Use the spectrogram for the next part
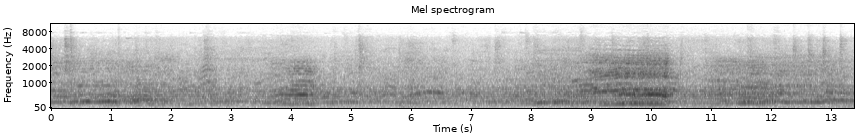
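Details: A herd of Simmental cattle in Turkey moos repeatedly, with several overlapping calls of varying pitch, a louder drawn-out moo around the middle, and human voices and music in the background.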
